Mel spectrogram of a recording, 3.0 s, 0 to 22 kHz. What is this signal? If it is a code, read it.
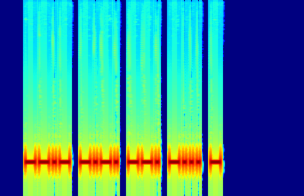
Morse code, heard as a keyed tone, about 36 wpm, 690 Hz. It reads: QCGBT
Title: Code Groups - 5 Letter:Numbers - 35wpm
